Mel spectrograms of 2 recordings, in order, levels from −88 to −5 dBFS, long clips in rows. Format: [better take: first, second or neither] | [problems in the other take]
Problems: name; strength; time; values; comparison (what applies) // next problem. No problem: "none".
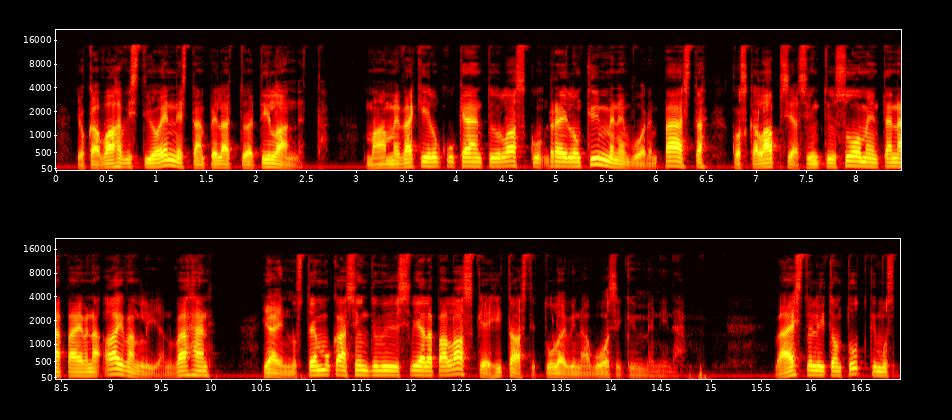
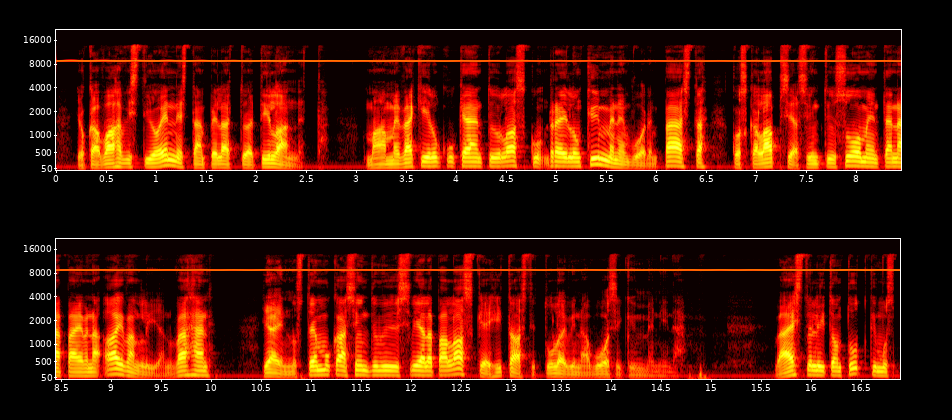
first | high-pitched whine; noticeable; throughout; 9 kHz, 10 dB below the speech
